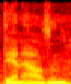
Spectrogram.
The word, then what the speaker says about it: Danhausen: are excelling to any You got his name wrong. opportunity that is given to us by John Thorne. It's just Danhausen. There's no first name.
